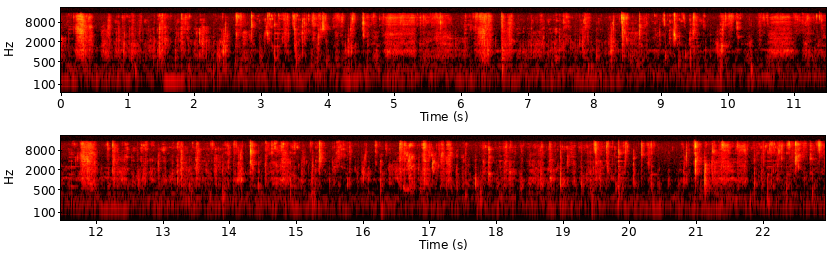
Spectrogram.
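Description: Close-miked chewing of curried rice, with irregular short wet clicks and the sound of fingers scooping the rice on a steel plate, over a steady low hum.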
